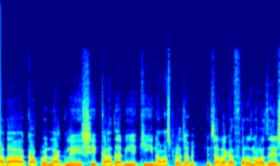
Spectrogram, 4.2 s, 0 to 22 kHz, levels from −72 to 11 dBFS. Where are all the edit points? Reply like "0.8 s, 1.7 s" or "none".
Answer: 3.1 s

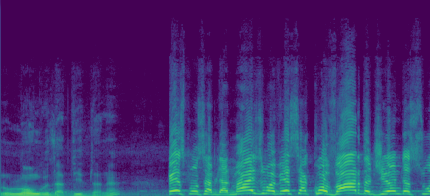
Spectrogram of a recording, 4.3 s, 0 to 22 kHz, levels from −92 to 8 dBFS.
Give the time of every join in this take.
1.5 s

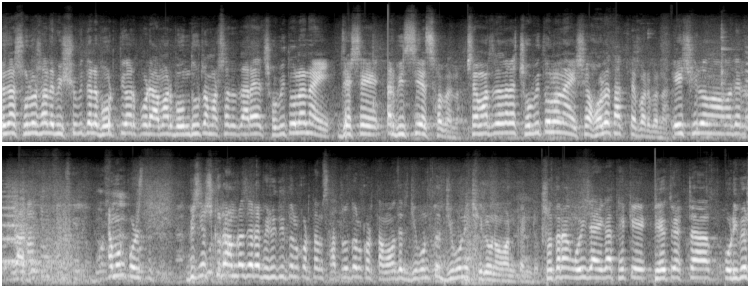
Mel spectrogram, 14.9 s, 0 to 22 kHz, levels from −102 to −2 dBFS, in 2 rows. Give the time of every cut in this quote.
none

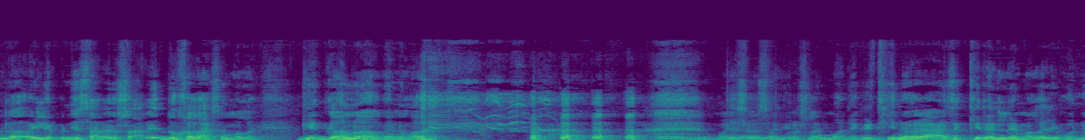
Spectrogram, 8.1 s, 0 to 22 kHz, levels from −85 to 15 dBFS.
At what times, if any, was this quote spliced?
5.9 s

